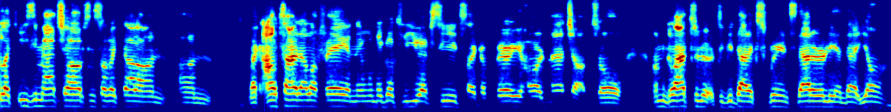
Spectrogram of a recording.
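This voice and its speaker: Halting young man from Morocco, guest. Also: a little high, fairly bright tone, no echo, lo-fi sound. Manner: loose, halting, full of "like". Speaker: guest fighter. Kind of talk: casual interview.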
